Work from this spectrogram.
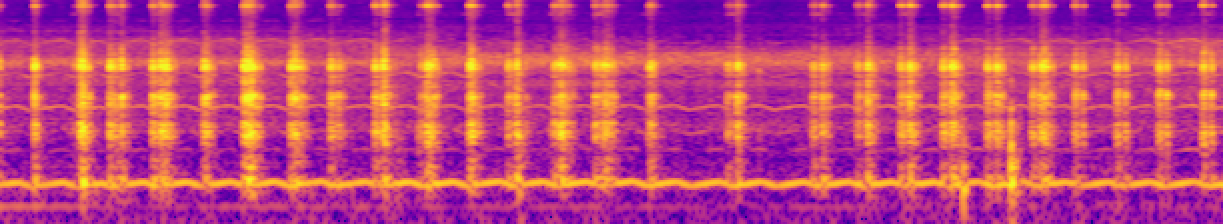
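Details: Arrma Kraton RC car after installing a new servo: sharp, bright clicks about three a second over a faint steady hum, with neither wheels nor servo turning.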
